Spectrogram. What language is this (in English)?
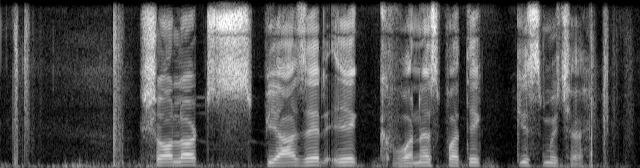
Magahi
